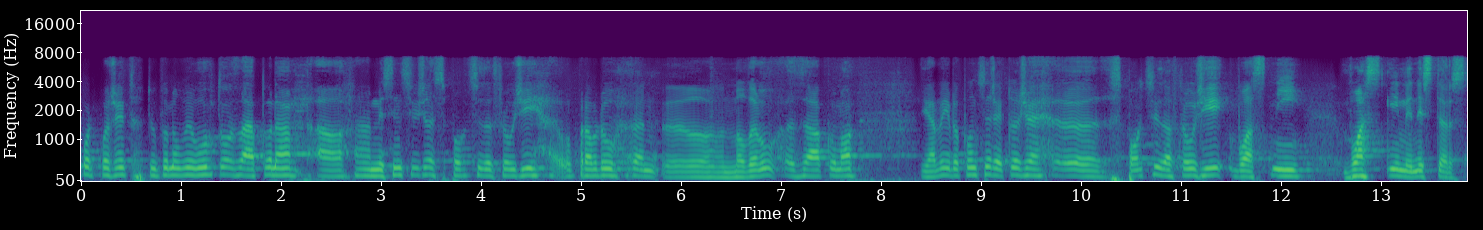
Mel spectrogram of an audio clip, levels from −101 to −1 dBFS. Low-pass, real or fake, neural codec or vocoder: 7.2 kHz; fake; codec, 16 kHz, 1 kbps, X-Codec, HuBERT features, trained on balanced general audio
